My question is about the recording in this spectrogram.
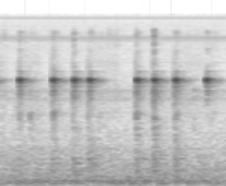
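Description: Stylus clicking and tapping on a pen tablet while handwriting a word: a run of light, irregular clicks, roughly five a second, each with a short high tick.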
